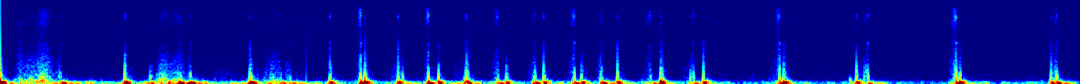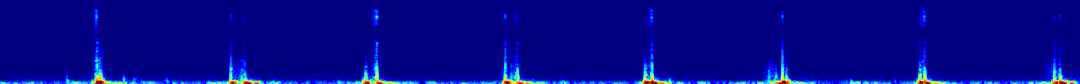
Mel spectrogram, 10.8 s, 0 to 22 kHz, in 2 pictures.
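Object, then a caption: Metal microphone capsule. Long pink nail tips on both hands scratch and tap the small chrome metal microphone capsule of a Zoom H6 recorder. About 29 short, dull, bass-heavy thumps sound with almost no ring. They start as a quick, dense flurry with scratchy texture, then slow to evenly spaced single taps over a low hum.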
